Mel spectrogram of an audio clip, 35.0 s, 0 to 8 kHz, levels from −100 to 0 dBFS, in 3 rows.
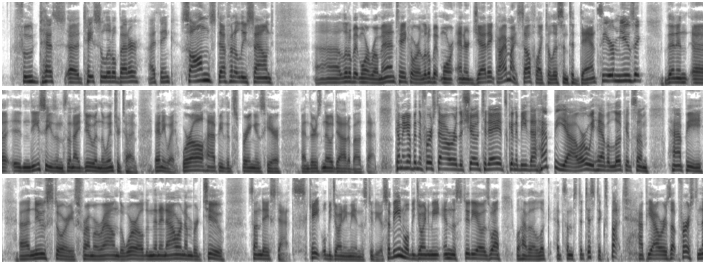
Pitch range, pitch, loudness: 120-160 Hz, 135 Hz, -20 LUFS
